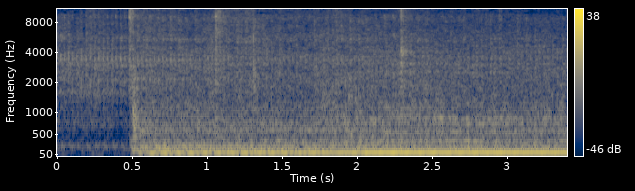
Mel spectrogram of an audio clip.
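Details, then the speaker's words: Washing machine after replacing the failed gear reducer (sealed with waterproof glue), switched on: settles into a smooth, steady low hum with no knocking or grinding; now running normally. "现在声音正常了，现在好了。"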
